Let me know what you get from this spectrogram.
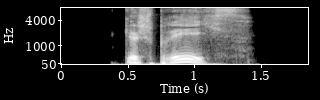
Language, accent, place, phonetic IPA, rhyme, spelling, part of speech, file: German, Germany, Berlin, [ɡəˈʃpʁɛːçs], -ɛːçs, Gesprächs, noun, De-Gesprächs.ogg
- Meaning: genitive singular of Gespräch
